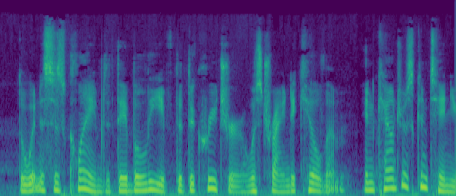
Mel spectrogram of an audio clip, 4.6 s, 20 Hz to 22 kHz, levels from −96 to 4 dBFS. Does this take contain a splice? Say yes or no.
yes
